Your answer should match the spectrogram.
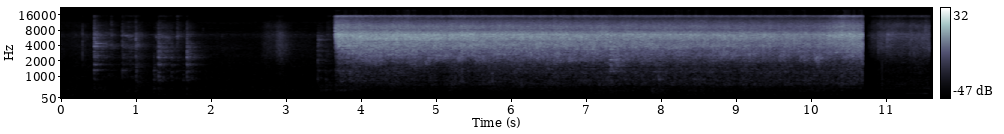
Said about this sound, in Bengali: মাছ ভাজা কমপ্লিট হয়ে গেছে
